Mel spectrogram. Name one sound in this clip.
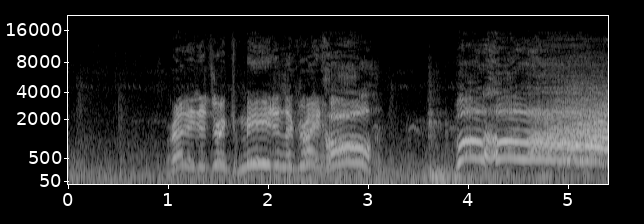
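A group of men shout a war cry in bursts.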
